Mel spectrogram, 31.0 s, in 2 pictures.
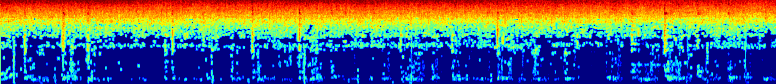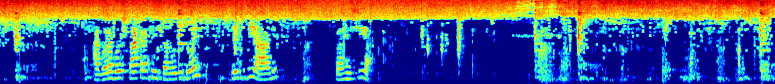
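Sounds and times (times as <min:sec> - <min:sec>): spatula scraping and tapping pan: 0:00.0 - 0:16.7, 0:18.6 - 0:20.6, 0:26.2 - 0:31.0
potatoes sizzling in hot oil: 0:00.0 - 0:31.0.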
